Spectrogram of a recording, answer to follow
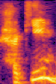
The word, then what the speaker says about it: Hakim: So here it was Hakim, but the H was taken out. Yes. Like Akeem.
